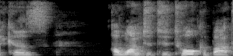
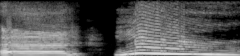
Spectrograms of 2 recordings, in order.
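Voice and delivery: very high, loud announcer cry, stretching 'new'; 10 semitones higher, 7 dB louder than usual. Paying tribute to a late ring announcer: Howard Finkel ring announcer voice. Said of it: "that's my little impersonation".

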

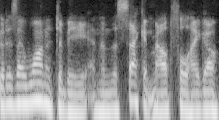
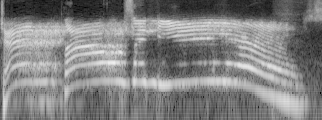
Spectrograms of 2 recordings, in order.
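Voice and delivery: put-on wizard voice, much higher pitch. Back on the show after a long absence, in the Wizard of Oz voice. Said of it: "you got to say it in the Wizard of Oz voice".

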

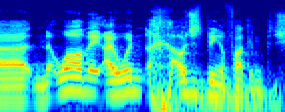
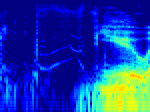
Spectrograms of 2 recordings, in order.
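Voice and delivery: put-on furious, angry outburst; 3 semitones lower, 3 dB quieter than usual. Retelling how a father turned after police left: imitating furious dad. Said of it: "And he was so fucking mad".

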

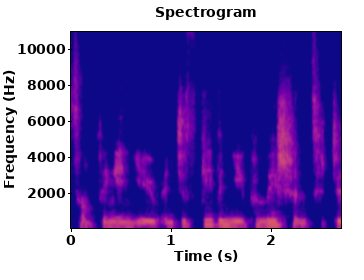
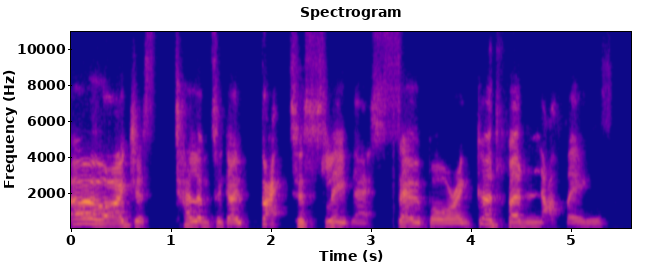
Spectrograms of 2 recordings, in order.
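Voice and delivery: loud, booming, grand and careless aristocratic voice; 7 dB louder than usual. Speaker retells what a woman in the House of Lords says, acting out her words. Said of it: "She goes".

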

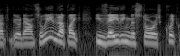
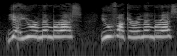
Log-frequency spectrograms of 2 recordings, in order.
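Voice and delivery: play-acted raw, shrill yelling, voice up very high; 12 semitones higher, 4 dB louder than usual. Retelling how the brother yelled at the store owner: imitating someone yelling. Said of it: "my brother's yelling at the owner".

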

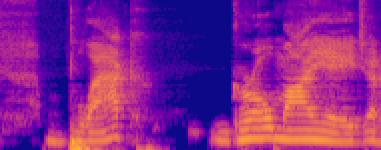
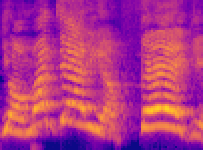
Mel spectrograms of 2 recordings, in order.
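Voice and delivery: put-on rowdy, loud, high-pitched drunken bellow; 7 dB louder than usual. Retelling what a drunk daughter said out loud: imitating a loud drunk shout. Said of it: "like out loud that volume".

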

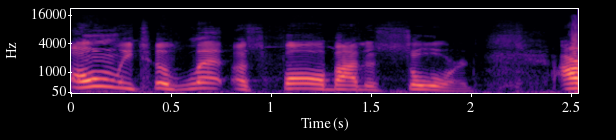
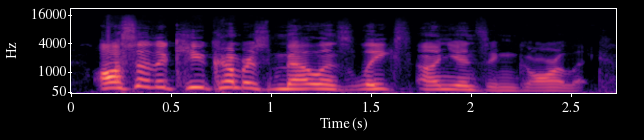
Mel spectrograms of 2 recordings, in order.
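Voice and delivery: ordinary talk, nothing marked

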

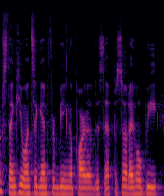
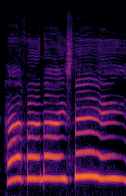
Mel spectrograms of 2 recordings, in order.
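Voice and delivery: very high falsetto, higher. Showing how the podcast sign-off is done: highest falsetto voice. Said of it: "in our highest falsetto voice".

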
